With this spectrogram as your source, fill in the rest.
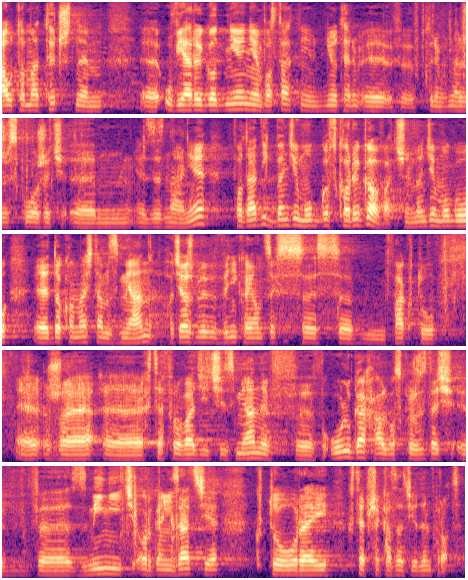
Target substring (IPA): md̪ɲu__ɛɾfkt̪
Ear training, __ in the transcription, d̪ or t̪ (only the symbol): t̪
